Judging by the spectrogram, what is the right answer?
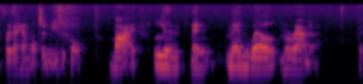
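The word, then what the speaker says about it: Lin-Manuel Miranda: the the inspiration for the Hamilton musical by Lynn man Manuel Miranda did I say it right yes okay go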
